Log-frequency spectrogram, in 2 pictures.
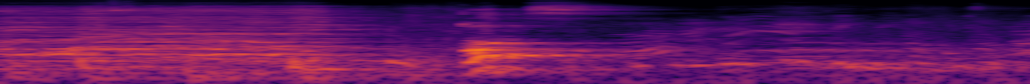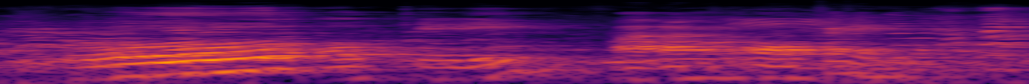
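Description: A young woman sings into a microphone, heard through a loudspeaker in a large echoing hall.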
